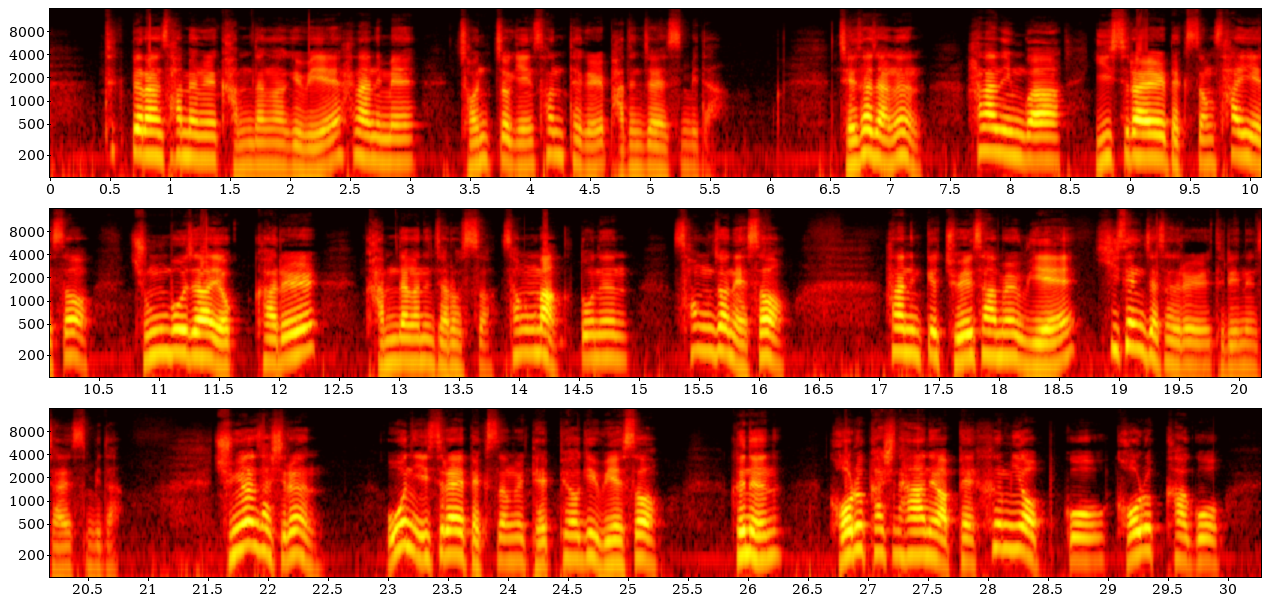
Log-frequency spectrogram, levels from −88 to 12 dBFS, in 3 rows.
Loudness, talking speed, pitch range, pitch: -18 LUFS, 260 characters per minute, 145-200 Hz, 170 Hz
